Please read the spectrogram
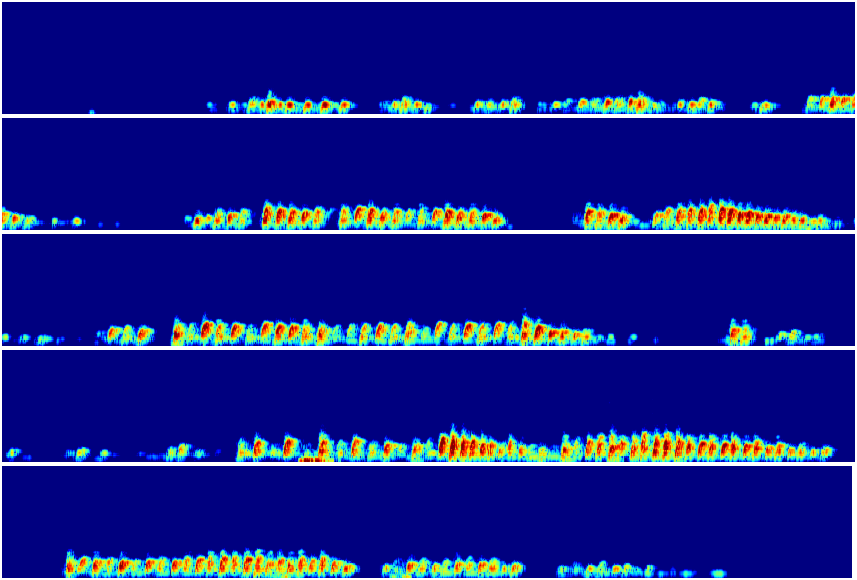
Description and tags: Wobble Board: repeatedly flipping a hardboard at various speeds.
hardboard, OWI, Wobble, Wobble-board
